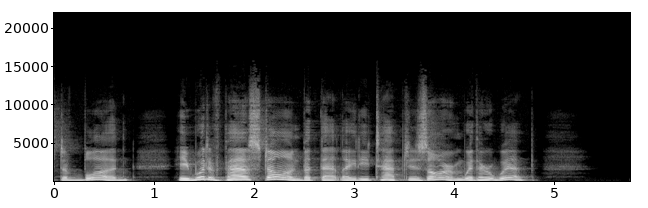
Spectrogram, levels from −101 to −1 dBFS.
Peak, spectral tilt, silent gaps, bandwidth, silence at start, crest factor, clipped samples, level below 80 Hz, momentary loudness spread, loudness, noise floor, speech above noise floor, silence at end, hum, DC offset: -6 dBFS; -6.5 dB/octave; none; 12 kHz; 0.05 s; 16 dB; under 0.1%; -68 dBFS; 7 LU; -21 LUFS; -79 dBFS; 59 dB; 1.05 s; none; under 0.1%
